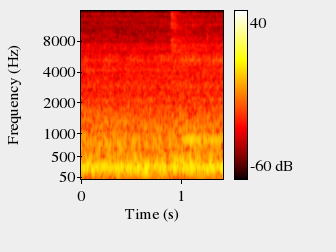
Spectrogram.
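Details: Caire Companion 5 stationary home oxygen concentrator (flow up to 5 L/min) just after switch-on, flow set near 5 L/min: a steady, low motor hum with a constant tone.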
